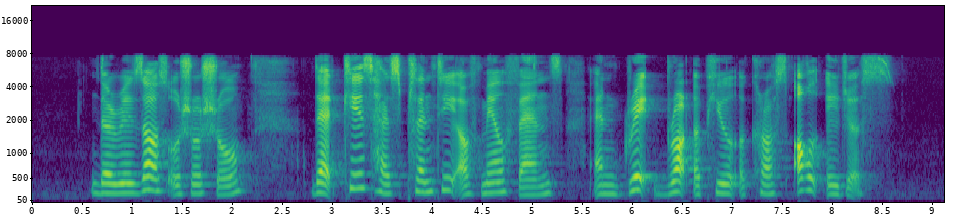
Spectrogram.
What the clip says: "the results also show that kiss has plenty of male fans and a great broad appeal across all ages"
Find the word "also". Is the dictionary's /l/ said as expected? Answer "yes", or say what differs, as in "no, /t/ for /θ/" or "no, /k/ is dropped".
no, /l/ is dropped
